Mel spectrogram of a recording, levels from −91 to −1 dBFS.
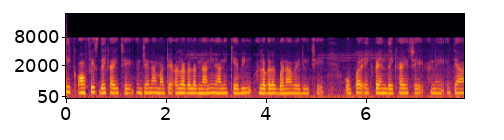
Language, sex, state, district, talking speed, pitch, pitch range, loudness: Gujarati, female, Maharashtra, Mumbai Suburban, 165 wpm, 175 Hz, 170-180 Hz, -19 LUFS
